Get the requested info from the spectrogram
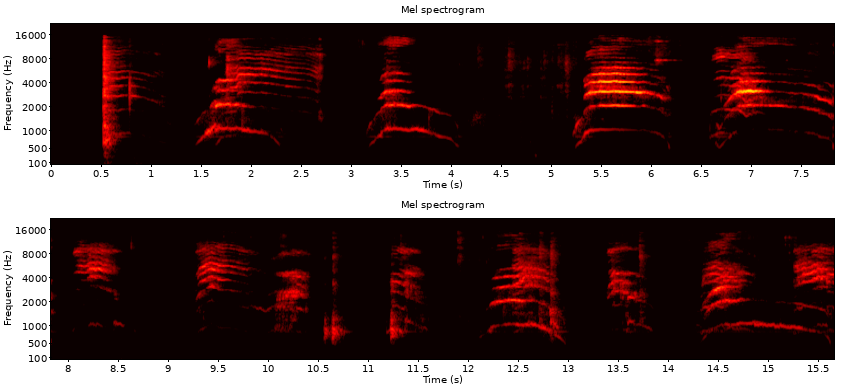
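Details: Kittens in foster care calling at mealtime as Yuki sneaks Piyo's leftover food; rapid run of high, arched mews, roughly one every second or so, varying in loudness.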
